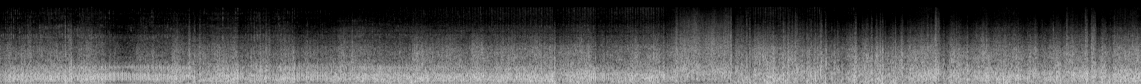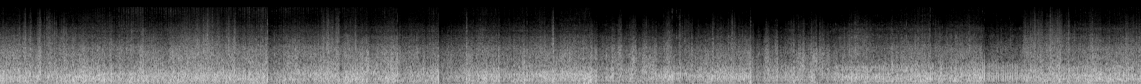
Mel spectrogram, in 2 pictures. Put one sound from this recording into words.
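A motorcycle engine rumbles steadily while riding at speed.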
